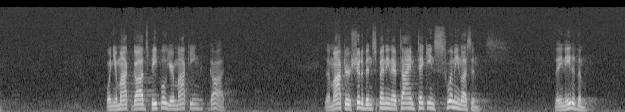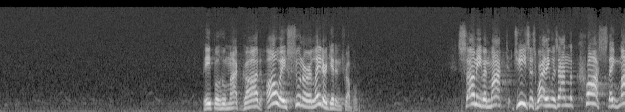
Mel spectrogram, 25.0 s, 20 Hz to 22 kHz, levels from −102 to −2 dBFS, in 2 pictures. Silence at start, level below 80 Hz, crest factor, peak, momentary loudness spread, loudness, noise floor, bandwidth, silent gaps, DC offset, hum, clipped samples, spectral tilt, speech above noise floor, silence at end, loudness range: 2.15 s; -60 dBFS; 20 dB; -4 dBFS; 16 LU; -23 LUFS; -56 dBFS; 17 kHz; none; under 0.1%; none; under 0.1%; -5.5 dB/octave; 34 dB; 0 s; 10 LU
